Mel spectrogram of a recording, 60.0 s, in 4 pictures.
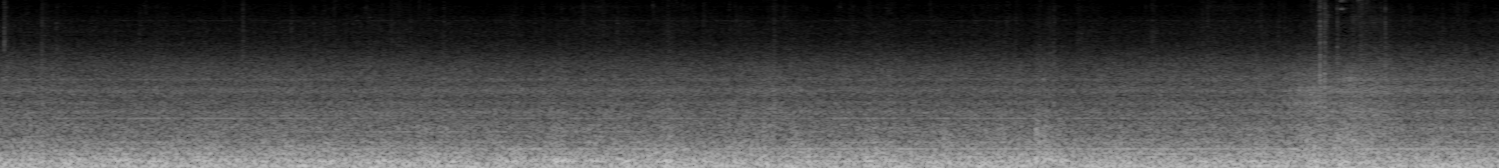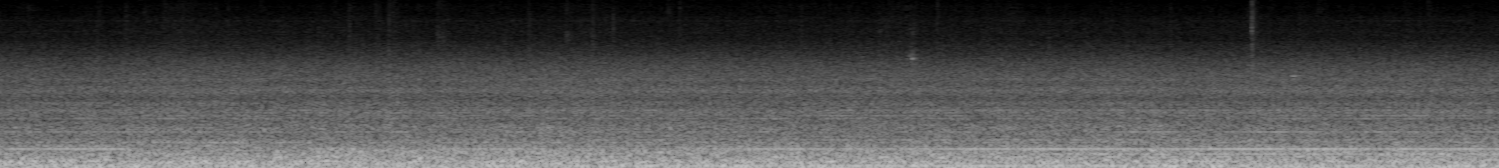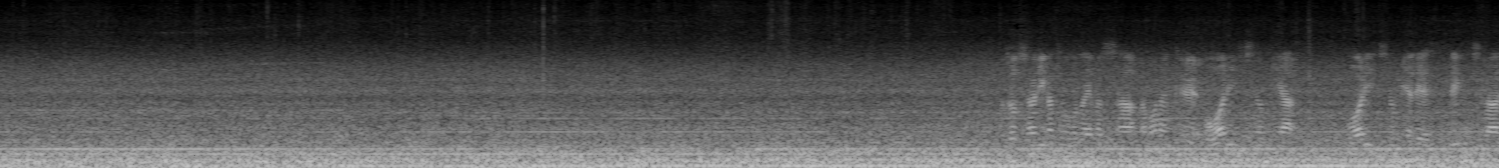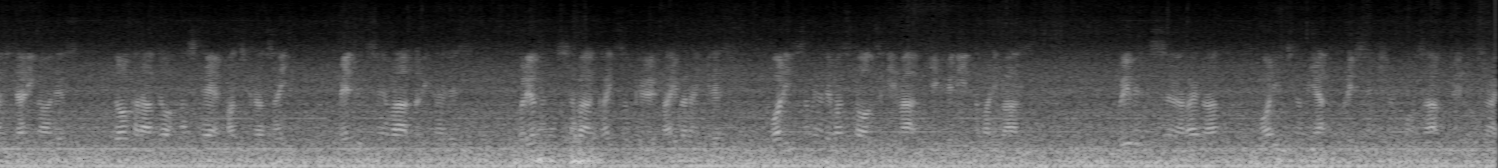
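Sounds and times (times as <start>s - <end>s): wheels rumbling on rail: 0.0s - 59.9s.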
